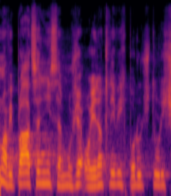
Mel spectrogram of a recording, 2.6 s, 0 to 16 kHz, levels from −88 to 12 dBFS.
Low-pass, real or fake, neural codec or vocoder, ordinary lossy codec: 14.4 kHz; real; none; Opus, 64 kbps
